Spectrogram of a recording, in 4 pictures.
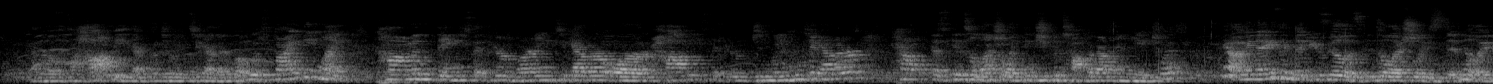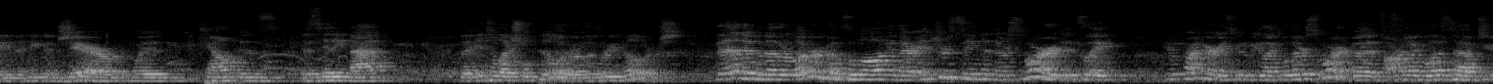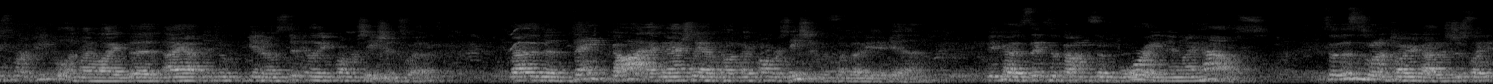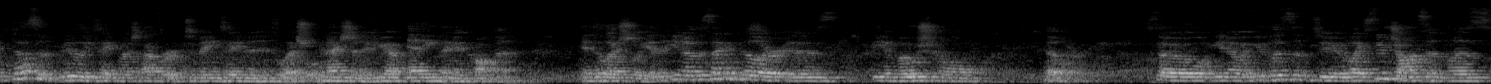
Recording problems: room echo; strong; dies away in 0.7 s
off-mic speech; far
murmuring crowd; noticeable; throughout; 15 dB below the speech
uneven, jittery; slightly; from 4.5 to 57 s

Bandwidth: 15 kHz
